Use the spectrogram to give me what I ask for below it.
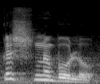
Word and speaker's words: कृष्णा: कहा करते हैं कि भगवान का नाम उच्चारण करना है तो कृष्ण बोलो कृष्ण और यदि द्रौपदी का उच्चारण करना है तो कृष्णा बोलो अकार आ की मात्रा लगाओ संपूर्ण महाभारत के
